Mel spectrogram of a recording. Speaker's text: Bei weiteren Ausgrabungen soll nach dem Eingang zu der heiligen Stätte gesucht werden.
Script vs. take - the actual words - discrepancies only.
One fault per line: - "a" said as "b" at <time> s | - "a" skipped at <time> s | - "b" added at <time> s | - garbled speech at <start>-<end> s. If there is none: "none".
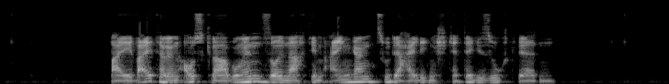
none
